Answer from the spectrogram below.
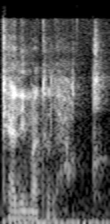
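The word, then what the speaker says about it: كلمة الحق: However, when we add one word next to it, like kalimat al-haq, you'll find that the letter ta marbuta is actually pronounced as t, kalimat.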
